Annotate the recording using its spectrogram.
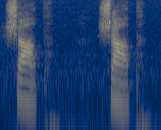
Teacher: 그리고 끝에 피읍 소리는요. 천천히 발음하면 sharp, sharp 이렇게 피 소리가 살짝 들리긴 하지만 보통 빠르게 이야기를 할 때는 잘 들리지 않아요. 그래서 마치 받침처럼 소리가 나게 됩니다.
